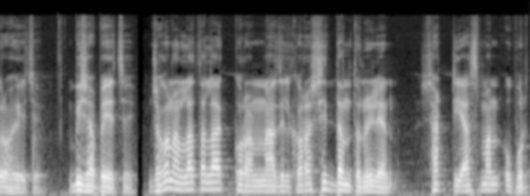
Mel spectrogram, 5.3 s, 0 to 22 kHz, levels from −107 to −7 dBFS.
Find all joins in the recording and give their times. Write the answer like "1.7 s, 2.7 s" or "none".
none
